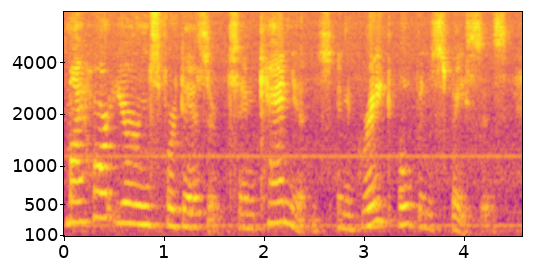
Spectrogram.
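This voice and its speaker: A woman with an American accent and a fairly high pitch, very slow and with ordinary pitch variation, amid noticeable background noise and audible room echo. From Oklahoma, US. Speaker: poet. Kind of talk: casual personal introduction; poetry reading. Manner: hesitant with fillers.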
